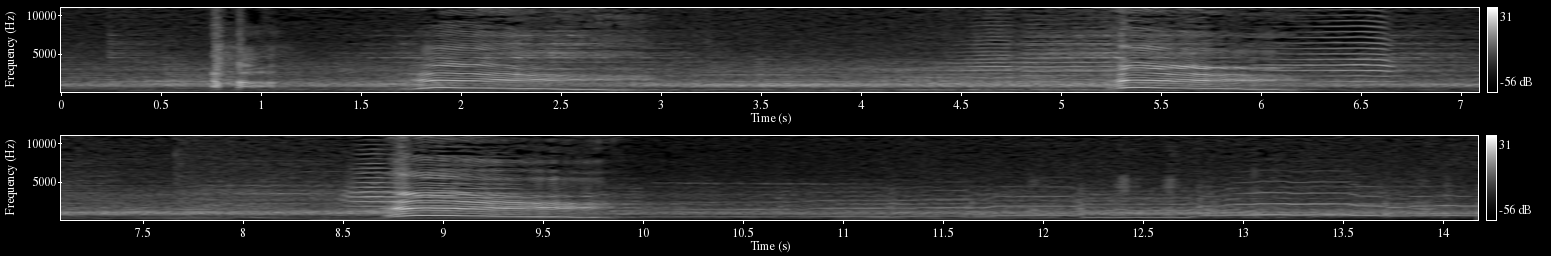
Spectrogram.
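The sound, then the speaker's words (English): A large crowd shouts continuously in a dense, roaring clamor, with several loud, drawn-out sliding cries rising above it at intervals of a few seconds. “You see, I didn't ask you to stop shouting. Wait till I ask you to stop.”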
